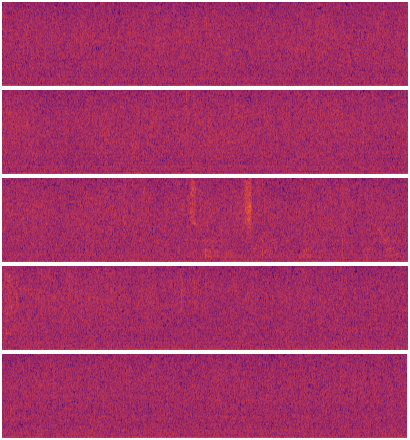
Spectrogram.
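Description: Heavy rain pours steadily onto a paved street.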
